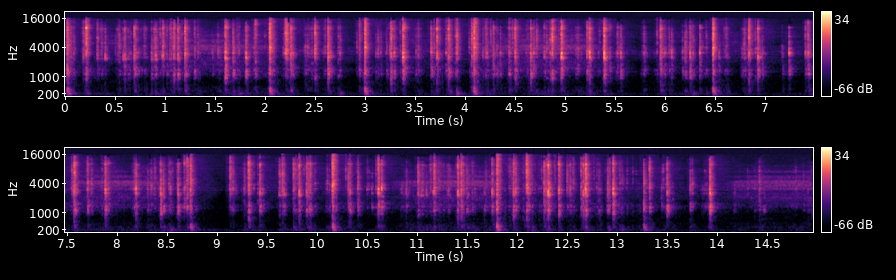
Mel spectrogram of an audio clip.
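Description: Fingertips of both hands type fast on a full-size mechanical keyboard with white and grey plastic keycaps. A dense stream of short, bright, clacky keystrokes runs throughout, with a brief pause near the middle. A faint steady low hum sits underneath.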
